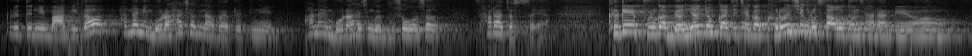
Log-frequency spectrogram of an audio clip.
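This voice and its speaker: A woman who leads intercessory prayer tells an animated testimony at a church service, often laughing as she talks. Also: a little high, brisk. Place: church sanctuary. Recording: long reverb of a large church hall.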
